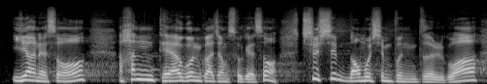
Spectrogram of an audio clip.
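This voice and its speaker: Against noticeable background noise, a man speaks at a fairly high pitch with very wide pitch swings. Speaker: professor of missiology. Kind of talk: lecture.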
